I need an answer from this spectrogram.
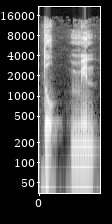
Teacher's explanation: کریں گے، تؤمن یہ حمزہ کو جھٹکے سے ادا کریں گے، حمزہ ساکنہ کو جھٹکے سے ادا کیا جاتا ہے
